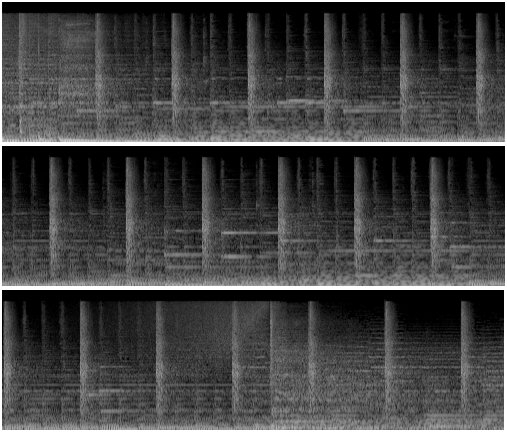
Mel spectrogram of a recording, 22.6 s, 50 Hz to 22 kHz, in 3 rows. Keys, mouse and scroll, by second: 2.8 shift+click, 4.6 double click, 6.5 alt+shift+click, 8.8 shift+click, 10.8 double click, 21.2-22.6 typing.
